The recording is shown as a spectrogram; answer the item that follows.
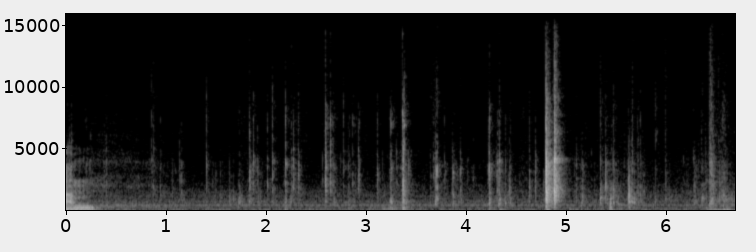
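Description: Computer keyboard typing at a distance, scattered soft key clicks in irregular bursts with one sharper louder tap midway, fairly faint in a quiet room.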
